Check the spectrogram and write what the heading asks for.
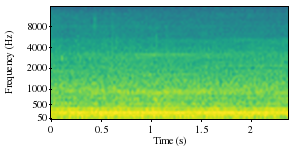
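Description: Steady electrical hum with a faint hiss underneath: the background room tone of the narration recording.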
